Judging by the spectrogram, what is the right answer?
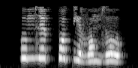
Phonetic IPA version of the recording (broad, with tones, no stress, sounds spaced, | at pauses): o˥ m z ɛ˥ pː ɔ˥ pʲ ɛ˥˧ v ɔ˥˧ m z o˥˧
